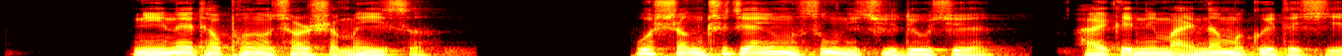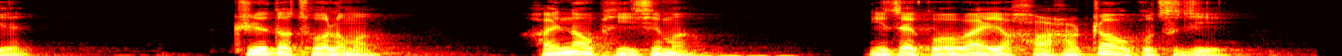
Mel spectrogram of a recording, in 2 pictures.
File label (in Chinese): 广告台词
